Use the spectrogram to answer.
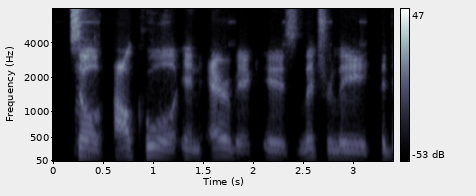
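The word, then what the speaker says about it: Al-kul (الكحل): The word alcohol is an Arabic word. Al-kul is how you would pronounce it.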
